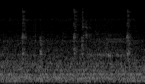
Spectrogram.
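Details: An 1890 kitchen clock, reassembled with its door back on and the hour hand repaired, though that hand repair later failed. Crisp, even ticks about every half second in a quiet room; the clock is running normally.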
